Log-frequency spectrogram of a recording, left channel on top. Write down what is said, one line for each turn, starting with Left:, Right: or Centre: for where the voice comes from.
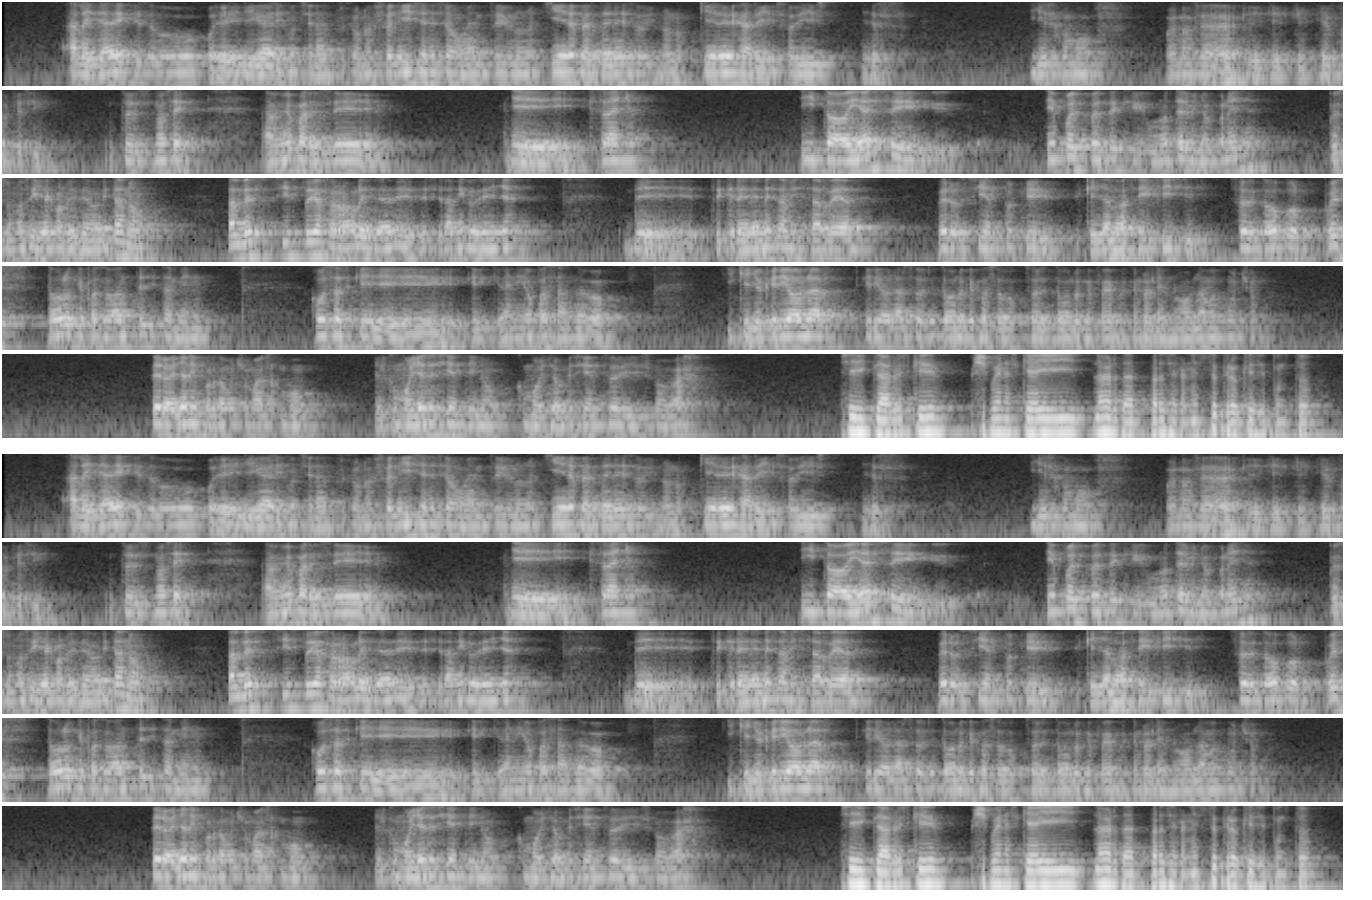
Left: a la idea de que eso puede llegar y funcionar porque uno es feliz en ese momento y uno no quiere perder eso y uno no quiere dejar eso ir. Y es, y es como, pf, bueno, o sea, ¿qué, qué, qué, qué es lo que sigue? Entonces, no sé, a mí me parece eh, extraño. Y todavía se, tiempo después de que uno terminó con ella, pues uno seguía con la idea. Ahorita no. Tal vez sí estoy aferrado a la idea de, de ser amigo de ella, de, de creer en esa amistad real, pero siento que, que ella
Right: Claro.
Left: lo hace difícil, sobre todo por pues todo lo que pasó antes y también cosas que, que, que han ido pasando y que yo quería hablar, quería hablar sobre todo lo que pasó, sobre todo lo que fue, porque en realidad no hablamos mucho, pero a ella le importa mucho más como el cómo ella se siente y no como yo me siento y es como, ah.
Right: Sí, claro, es que, ush, bueno, es que ahí, la verdad, para ser honesto, creo que ese punto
